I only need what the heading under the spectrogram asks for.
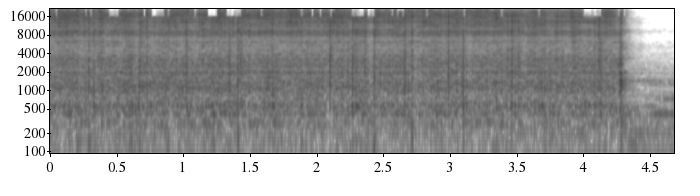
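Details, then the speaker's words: Even, continuous flux core welding arc crackle with fine pops for about four seconds, then a clean stop; Vevor MIG 130 running 0.8 mm flux core wire at a nice smooth setting around 35, a well-set arc. "that felt really really good I think that's a really a really good setting for that"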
